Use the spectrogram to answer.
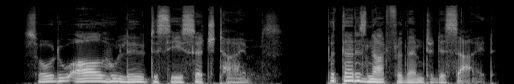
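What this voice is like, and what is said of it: Bad Gandalf impression accent. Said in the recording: “Gandalf. ... Sorry for that bad accent.”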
